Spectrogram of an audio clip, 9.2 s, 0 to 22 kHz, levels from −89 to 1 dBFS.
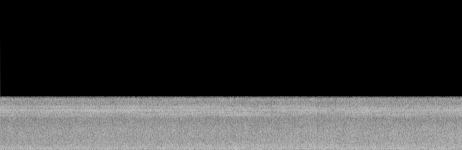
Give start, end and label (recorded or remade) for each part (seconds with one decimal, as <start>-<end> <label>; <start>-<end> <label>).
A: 0.0-9.2 recorded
